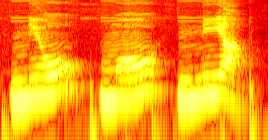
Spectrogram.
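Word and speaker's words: pneumonia: अब नमोनिया कहते हो ना इसमें आप अपनी जुबान में, उर्दू में, तो इंग्लिश में इसकी स्पेलिंग देखें, पी आएगा यहाँ पे, ठीक है। और न्यू, ठीक है, न्यूमोनिया, निमोनिया, ठीक है। यहाँ पे साइलेंट क्या है? पी और पी।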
